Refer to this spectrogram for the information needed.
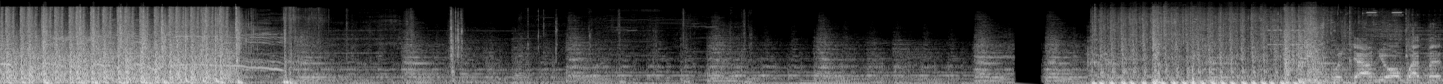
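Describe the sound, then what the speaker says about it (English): ED-209 in RoboCop: Rogue City lets loose loud, dense bursts of heavy machine-gun fire with shattering impacts, then a quieter stretch of scattered shots and clatter before another long roaring volley. "I am under attack from Ed 209."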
